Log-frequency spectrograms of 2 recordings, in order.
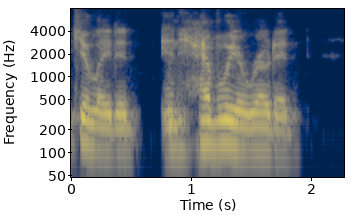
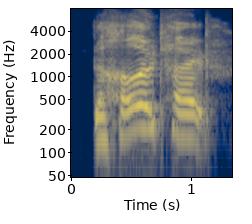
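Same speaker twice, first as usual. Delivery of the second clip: words broken by a yawn, pitched up; 6 semitones higher, 5 dB louder than usual. Describing a dinosaur fossil's holotype, yawning while speaking. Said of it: "Sorry, yawning here".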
